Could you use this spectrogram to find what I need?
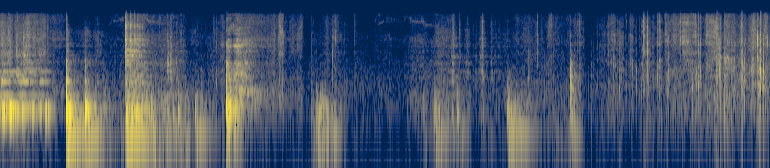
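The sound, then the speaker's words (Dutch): Shuffling rustles come in a few short bursts of papery crinkling and rubbing, separated by brief pauses, all fairly quiet. “Eigenlijk moet je opnieuw schudden, hè?”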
